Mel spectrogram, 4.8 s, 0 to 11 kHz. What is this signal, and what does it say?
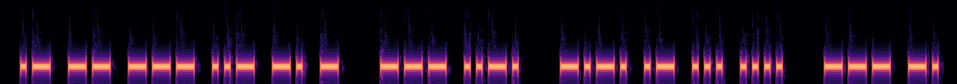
Morse code, heard as a keyed tone, about 40 wpm, 700 Hz. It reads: AMOUNT OF CASH ON
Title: Sentences from Top 1000 Words - Review Part 4 - 40wpm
